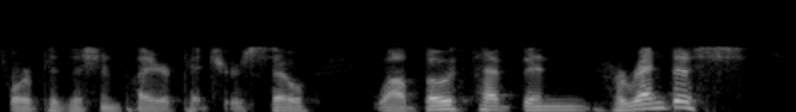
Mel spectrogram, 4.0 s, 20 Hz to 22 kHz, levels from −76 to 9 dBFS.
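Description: From start to finish the speech carries G.729 codec damage, plainly rough and synthetic, with nothing above 3.8 kHz, which fits 8 kbit/s G.729A rebuilding it from a few pulses per frame.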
